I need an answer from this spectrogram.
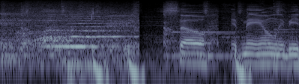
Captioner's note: people talking ambience; stool scraping floor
